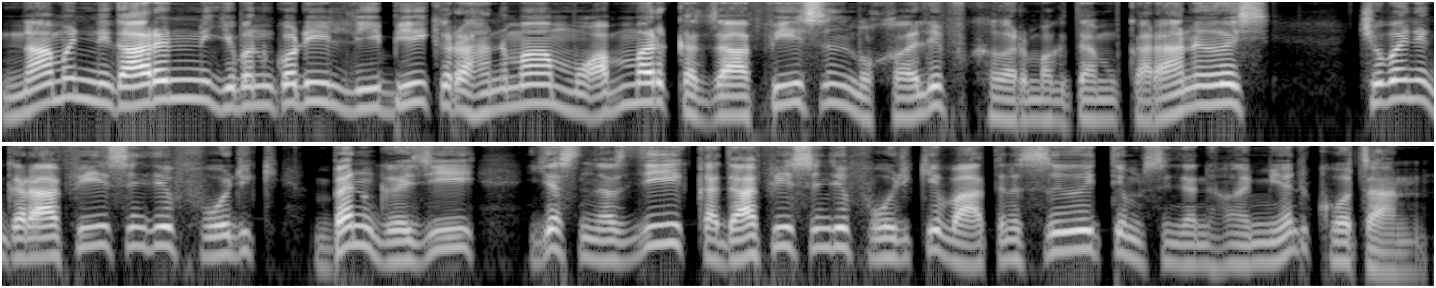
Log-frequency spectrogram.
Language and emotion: Kashmiri, neutral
